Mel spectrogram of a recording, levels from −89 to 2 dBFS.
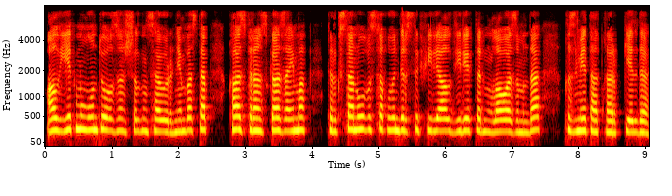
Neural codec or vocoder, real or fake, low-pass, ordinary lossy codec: codec, 16 kHz, 8 kbps, FunCodec, trained on LibriTTS, 25 frames a second; fake; 7.2 kHz; AAC, 32 kbps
